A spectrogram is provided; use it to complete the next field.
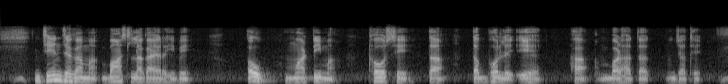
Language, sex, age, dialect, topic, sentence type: Chhattisgarhi, male, 18-24, Western/Budati/Khatahi, agriculture, statement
